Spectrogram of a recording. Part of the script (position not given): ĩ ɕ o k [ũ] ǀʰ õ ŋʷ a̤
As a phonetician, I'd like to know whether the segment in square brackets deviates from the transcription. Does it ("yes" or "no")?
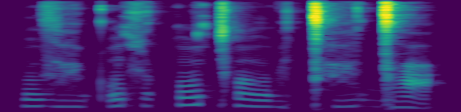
no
